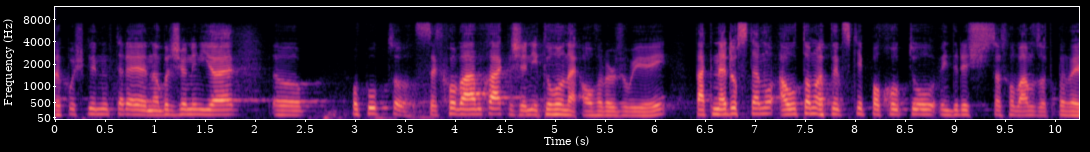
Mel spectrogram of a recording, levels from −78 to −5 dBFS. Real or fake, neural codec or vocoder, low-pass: fake; codec, 16 kHz, 0.5 kbps, X-Codec, HuBERT features, trained on balanced general audio; 7.2 kHz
